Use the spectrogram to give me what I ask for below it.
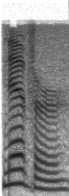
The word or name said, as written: never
